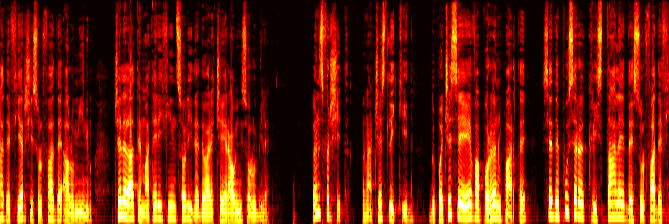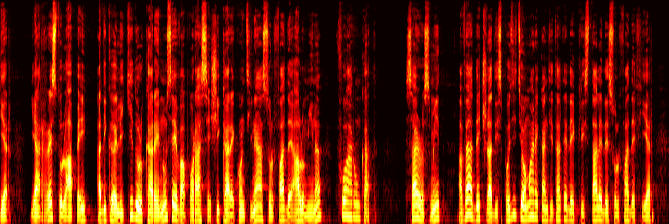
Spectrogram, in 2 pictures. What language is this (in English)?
Romanian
